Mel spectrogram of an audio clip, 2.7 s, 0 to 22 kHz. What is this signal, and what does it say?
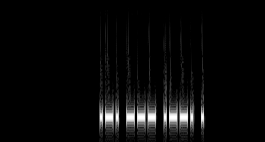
Morse code, heard as a keyed tone, about 44 wpm, 700 Hz. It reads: ROPE
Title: Four Letter Words - 45wpm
